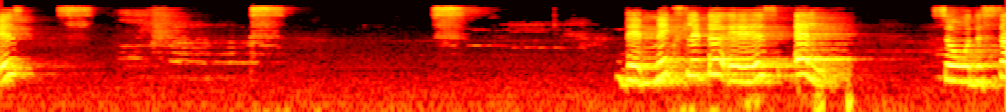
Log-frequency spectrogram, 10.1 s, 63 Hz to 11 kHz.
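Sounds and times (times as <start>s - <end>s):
woman making hissed s sounds: 0.6s - 1.9s, 2.5s - 3.0s, 4.3s - 4.8s.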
